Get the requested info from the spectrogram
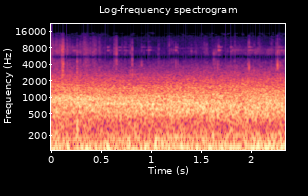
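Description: A dog's paws drumming on frozen, frosty grass as it runs, over a steady rumble of wind on the microphone.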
